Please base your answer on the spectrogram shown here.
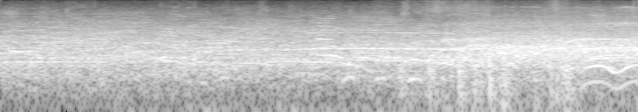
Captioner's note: audience cheering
